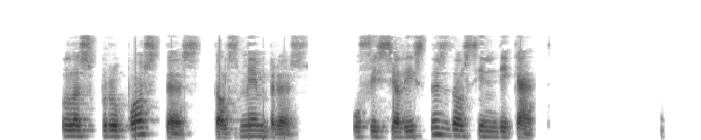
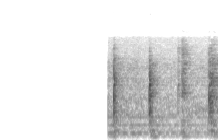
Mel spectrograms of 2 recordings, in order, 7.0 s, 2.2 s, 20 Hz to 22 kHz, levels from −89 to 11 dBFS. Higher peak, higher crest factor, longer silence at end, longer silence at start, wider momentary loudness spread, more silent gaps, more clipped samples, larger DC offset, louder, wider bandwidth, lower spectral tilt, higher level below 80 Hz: about the same, -2 dBFS vs -4 dBFS; second, 18 dB vs 28 dB; first, 1.7 s vs 0 s; second, 0.6 s vs 1.1 s; about the same, 7 LU vs 5 LU; first, 1.61-1.65 s, 2.02-2.13 s, 3.09-3.53 s vs none; neither; neither; first, -19 LUFS vs -27 LUFS; second, 8 kHz vs 9.2 kHz; first, -4.5 dB/octave vs -2 dB/octave; first, -56 dBFS vs -82 dBFS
